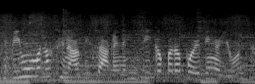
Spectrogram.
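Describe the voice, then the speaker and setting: Sharp, high exasperated Filipina friend. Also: female voice, lively intonation, racing, soft background music. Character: exasperated young female friend. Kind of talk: Filipino radio drama acting.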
